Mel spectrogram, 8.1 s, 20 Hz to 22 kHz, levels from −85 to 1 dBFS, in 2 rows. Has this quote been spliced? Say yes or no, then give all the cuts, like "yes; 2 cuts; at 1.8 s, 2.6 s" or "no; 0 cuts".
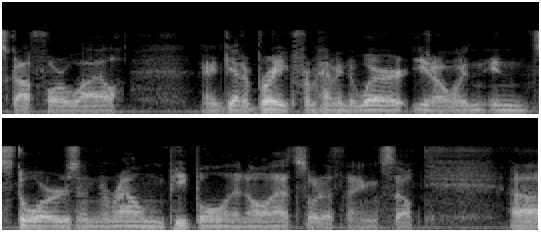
no; 0 cuts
